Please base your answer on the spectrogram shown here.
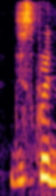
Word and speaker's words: discrete: in English there are two words which pronounce the same way discrete discrete this is our discrete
